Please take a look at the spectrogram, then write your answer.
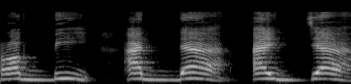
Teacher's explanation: huruf-huruf qalqalah yang tasydid ba, dal, dan jim itu ditekan syiddah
